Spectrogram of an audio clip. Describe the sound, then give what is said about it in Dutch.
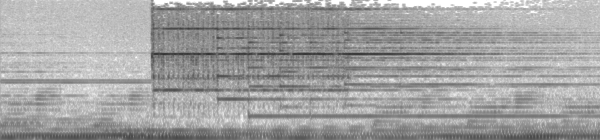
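A telephone rings with a loud, bright bell tone that strikes partway through and rings on, sustained, over a steady low rumble. No one speaks. “Er werd een telefoontje gepleegd.”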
